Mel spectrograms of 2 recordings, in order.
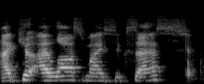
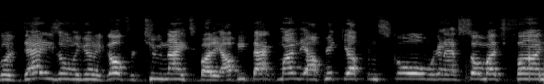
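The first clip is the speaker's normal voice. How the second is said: put-on upbeat comforting tone, much higher; 5 semitones higher than usual. A father retells comforting his crying son before a trip; retelling positive reassurance. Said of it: "trying to be positive like I always did".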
